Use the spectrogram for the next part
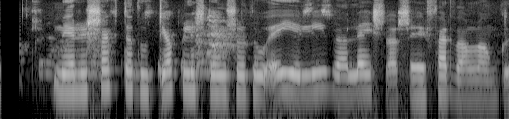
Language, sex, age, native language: Icelandic, male, 18-19, Icelandic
